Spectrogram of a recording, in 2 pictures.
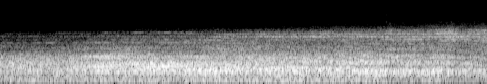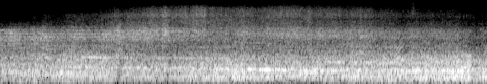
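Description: Twin-engine widebody jet airliner on final approach with its landing gear down, passing low overhead: a loud, steady jet roar with a whine that slowly falls in pitch as it goes by.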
